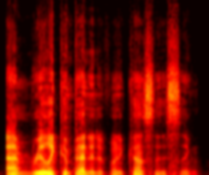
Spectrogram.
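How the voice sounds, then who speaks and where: A man's voice: lowish voice, steady tone, fast talker, dry recording, lightly acted. A man playing an earnest, competitive young trainer.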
